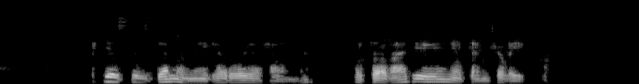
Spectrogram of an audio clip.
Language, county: Lithuanian, Kaunas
